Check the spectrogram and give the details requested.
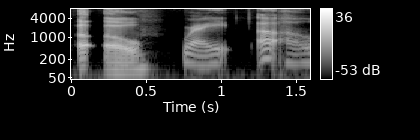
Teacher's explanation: that little catch in your throat, the hard stop between the and the o. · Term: glottal stop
